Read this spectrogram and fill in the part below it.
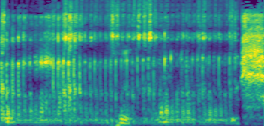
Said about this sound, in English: And Bueller's just lowly barking so he doesn't get in trouble.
